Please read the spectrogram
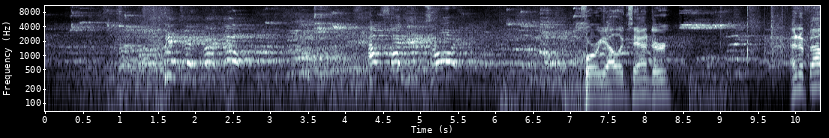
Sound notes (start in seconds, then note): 0.0 crowd talking; 0.6 coaches yelling; 8.4 whistle blows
